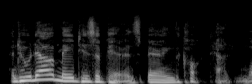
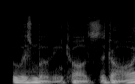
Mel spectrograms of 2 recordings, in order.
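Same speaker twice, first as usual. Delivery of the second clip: plain reading voice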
